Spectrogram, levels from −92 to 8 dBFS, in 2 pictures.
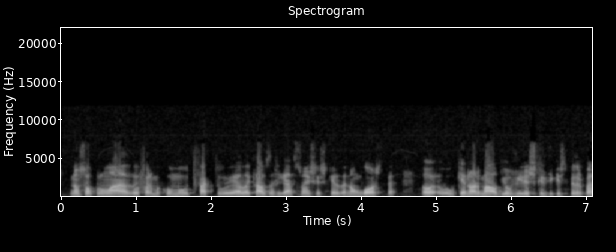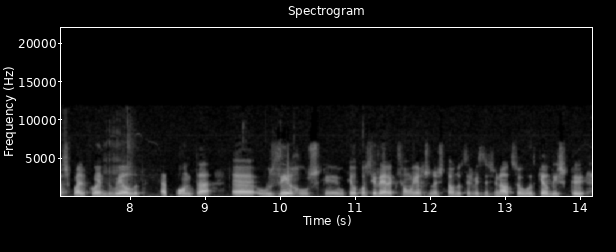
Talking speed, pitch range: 230 wpm, 160-185 Hz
